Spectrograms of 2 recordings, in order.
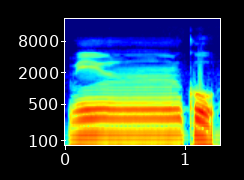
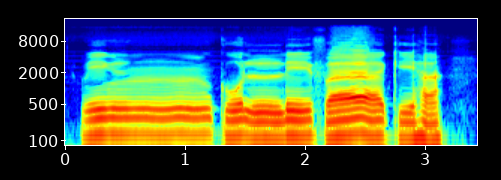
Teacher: Kaf di sini kita namakan dengan bacaan Ikhfa maka cara membacanya samarkan nunnya kepada huruf Kaf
